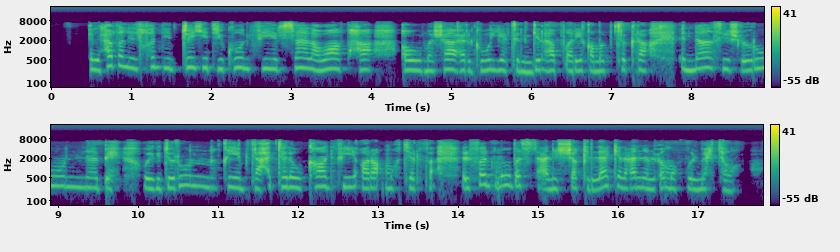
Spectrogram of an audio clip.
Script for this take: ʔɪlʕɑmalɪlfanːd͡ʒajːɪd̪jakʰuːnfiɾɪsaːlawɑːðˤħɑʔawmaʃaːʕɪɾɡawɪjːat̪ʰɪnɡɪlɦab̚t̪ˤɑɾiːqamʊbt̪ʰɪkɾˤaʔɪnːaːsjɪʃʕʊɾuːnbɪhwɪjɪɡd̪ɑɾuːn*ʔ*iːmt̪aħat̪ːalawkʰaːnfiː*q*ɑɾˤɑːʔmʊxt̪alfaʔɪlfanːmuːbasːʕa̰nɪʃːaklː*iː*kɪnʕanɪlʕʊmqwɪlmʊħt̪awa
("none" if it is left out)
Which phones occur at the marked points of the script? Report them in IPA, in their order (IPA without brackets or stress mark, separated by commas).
q, ʔ, aː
